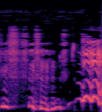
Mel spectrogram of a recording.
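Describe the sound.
A person imitates a horse whinny: a loud, wavering vocal neigh lasting just over a second, dipping low in the middle and then climbing into a higher, trembling whinny at the end.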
